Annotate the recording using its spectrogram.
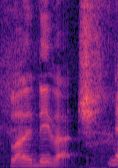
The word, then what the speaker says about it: Vlade Divac: Yeah, Vlade Divac.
